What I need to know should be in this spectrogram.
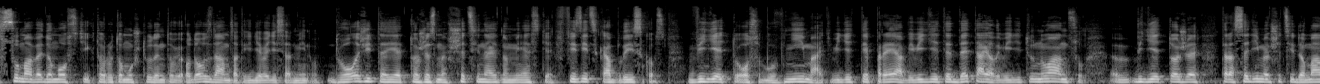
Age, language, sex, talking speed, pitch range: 30-49, Slovak, male, 185 wpm, 105-125 Hz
